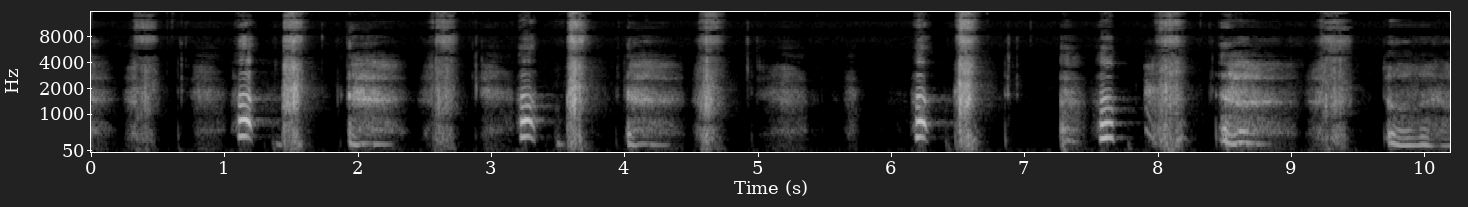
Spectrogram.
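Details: Person with a cold, nasal congestion: repeated wet sniffs and several congested sneezes with quiet pauses between.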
